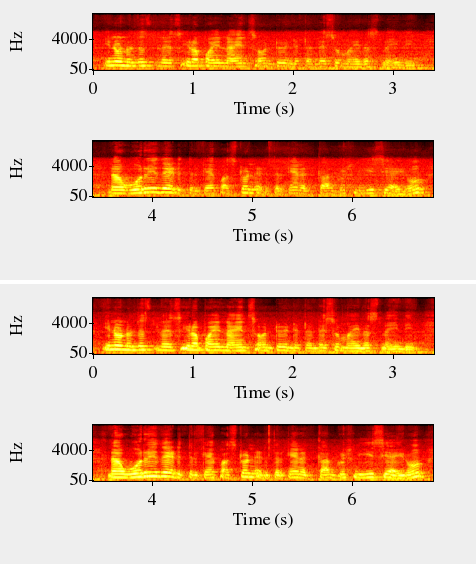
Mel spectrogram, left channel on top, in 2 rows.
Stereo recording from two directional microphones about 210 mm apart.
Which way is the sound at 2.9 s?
40° right (ahead or behind).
